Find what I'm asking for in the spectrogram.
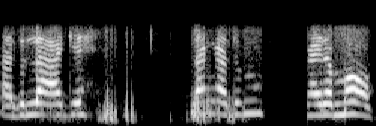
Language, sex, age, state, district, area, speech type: Manipuri, female, 60+, Manipur, Churachandpur, urban, conversation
